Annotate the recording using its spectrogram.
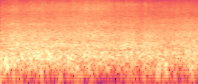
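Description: Baltic Sea waves breaking and splashing against smooth shore rocks, a steady wash of surf.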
